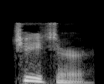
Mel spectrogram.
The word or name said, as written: cheater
